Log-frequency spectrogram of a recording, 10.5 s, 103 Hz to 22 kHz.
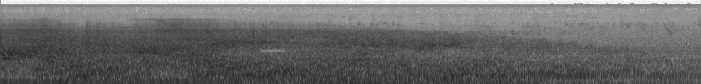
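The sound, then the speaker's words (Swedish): Three Gripen fighter jets fly past on their way home to F21 air base, making a continuous loud roaring rumble that holds steady before easing slightly at the end. “Du vill säga något tillbaka, men just då flyger 3 Gripen förbi på väg hem till F21.”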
